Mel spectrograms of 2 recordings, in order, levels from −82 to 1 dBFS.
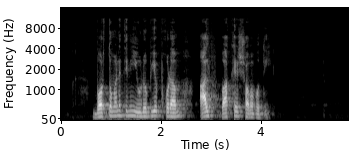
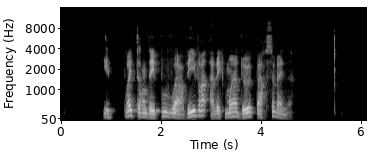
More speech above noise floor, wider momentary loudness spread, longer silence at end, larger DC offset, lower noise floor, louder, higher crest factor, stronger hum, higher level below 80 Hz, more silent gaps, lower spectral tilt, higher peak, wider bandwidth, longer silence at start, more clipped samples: second, 61 dB vs over 66 dB; second, 12 LU vs 18 LU; about the same, 1.6 s vs 1.55 s; neither; second, -82 dBFS vs under -90 dBFS; first, -21 LUFS vs -24 LUFS; about the same, 22 dB vs 20 dB; neither; first, -60 dBFS vs -70 dBFS; second, none vs 1.21-1.26 s; about the same, -7 dB/octave vs -6 dB/octave; first, 0 dBFS vs -6 dBFS; first, 11.5 kHz vs 10 kHz; second, 0.65 s vs 0.85 s; neither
